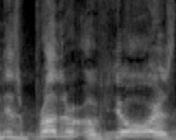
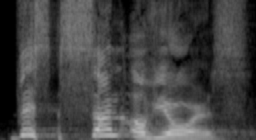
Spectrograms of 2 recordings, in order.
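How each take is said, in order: First: Slow, brother stressed with a falling tune. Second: Very slow, drawn-out, scornful this; judgmental scorn. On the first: Shown as a demonstration. Preacher showing how the father turns the phrase, brother stressed. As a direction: lean on brother to bring him close. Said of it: "See how he turns it?". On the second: Retold or imitated. Preacher voicing the older son's scorn, slow and contemptuous. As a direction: drag it out with contempt. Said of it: "the spirit of judgmentalism".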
